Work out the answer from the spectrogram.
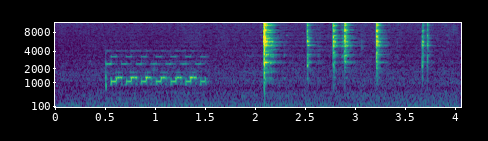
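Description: A telephone rings with a faint electronic trilling tone that lasts about a second. Quiet background follows, then a few sharp, bright clicks and clinks.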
